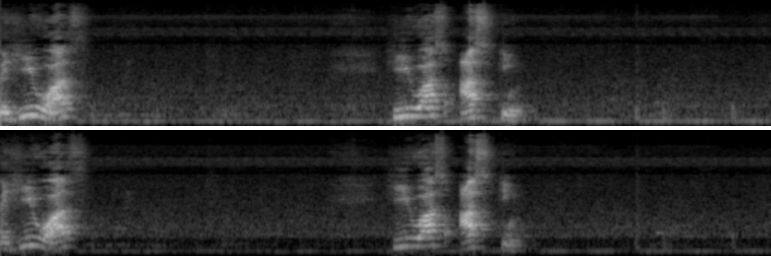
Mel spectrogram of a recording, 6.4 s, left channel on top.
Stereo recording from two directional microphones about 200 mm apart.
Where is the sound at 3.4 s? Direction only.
20° right (ahead or behind).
